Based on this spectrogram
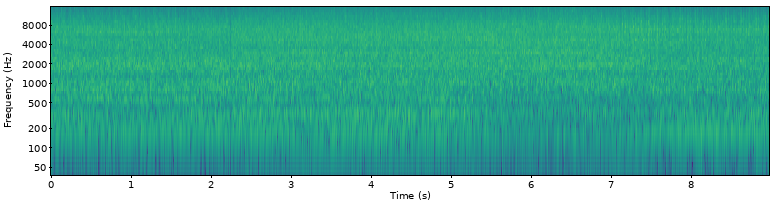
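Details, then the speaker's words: Twin-turbo LS-swapped foxbody Mustang (1200hp) just after the water pump was refitted and coolant bled, Holley ECU, throttle body opened slightly for more airflow: loud, steady idle with constant hiss over an even low rumble, no stumbles or hunting; normal idle. "all right so let's see if that actually helps it maybe it's just lacking pretty much air flow hell yeah that sounds good"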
